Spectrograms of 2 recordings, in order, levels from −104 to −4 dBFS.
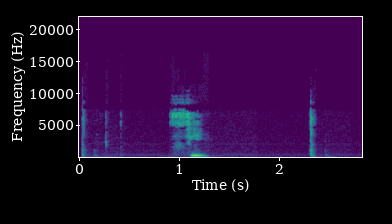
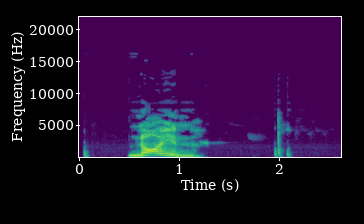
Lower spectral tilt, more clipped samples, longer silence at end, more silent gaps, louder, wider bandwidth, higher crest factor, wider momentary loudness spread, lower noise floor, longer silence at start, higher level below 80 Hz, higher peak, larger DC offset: second, -2.5 dB/octave vs -5 dB/octave; neither; about the same, 0.5 s vs 0.6 s; neither; second, -36 LUFS vs -15 LUFS; first, 9.6 kHz vs 7.8 kHz; about the same, 20 dB vs 18 dB; second, 15 LU vs 26 LU; first, -87 dBFS vs -80 dBFS; about the same, 0 s vs 0.05 s; second, -88 dBFS vs -70 dBFS; second, -20 dBFS vs -2 dBFS; neither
